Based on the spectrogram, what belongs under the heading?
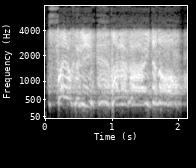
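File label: Japanese left wing mood med; War Thunder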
